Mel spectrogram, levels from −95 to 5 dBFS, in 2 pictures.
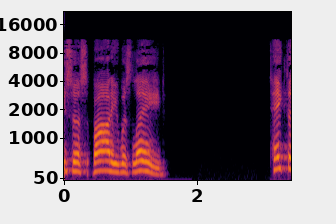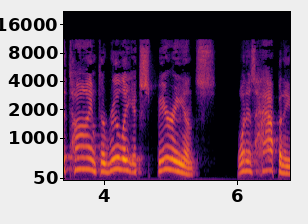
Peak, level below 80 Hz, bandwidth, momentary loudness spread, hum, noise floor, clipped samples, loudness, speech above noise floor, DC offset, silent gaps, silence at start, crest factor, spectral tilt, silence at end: -10 dBFS; -74 dBFS; 11.5 kHz; 11 LU; none; -89 dBFS; under 0.1%; -26 LUFS; 63 dB; under 0.1%; none; 0 s; 18 dB; -4.5 dB/octave; 0 s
